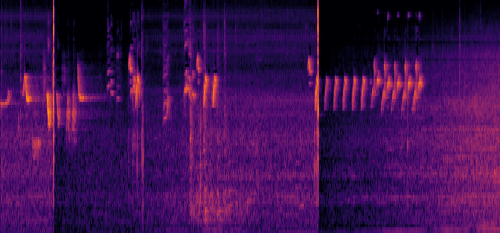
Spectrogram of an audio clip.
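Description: European goldfinches calling: short high chirps here and there, then a quick run of repeated calls, about six a second, from around six to eight and a half seconds in. Two sharp clicks stand out, about a second in and just after six seconds.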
